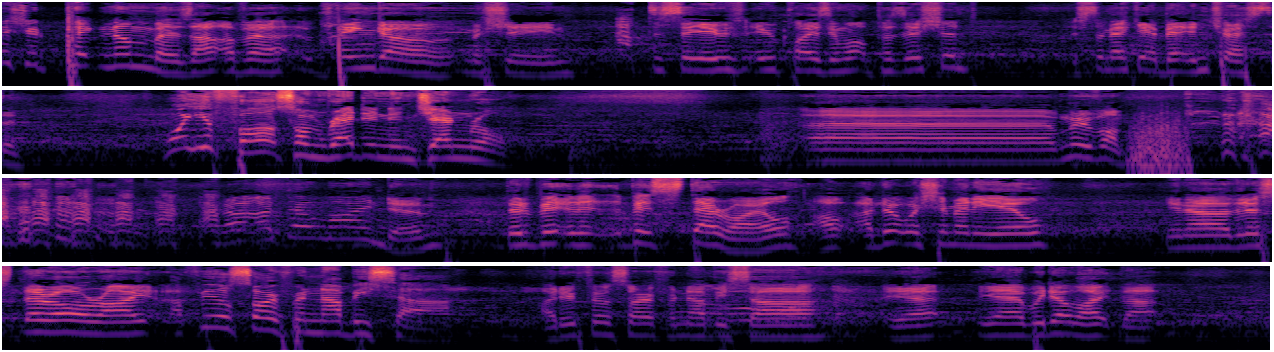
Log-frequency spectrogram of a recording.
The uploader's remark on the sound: Coming to you live from The King’s Head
